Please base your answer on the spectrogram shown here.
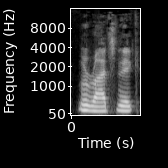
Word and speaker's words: Morochnik: with web step design coincidentally enough miss Murat snick how are you I'm good thank you stone and kudos for pronouncing my last name well tell us about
